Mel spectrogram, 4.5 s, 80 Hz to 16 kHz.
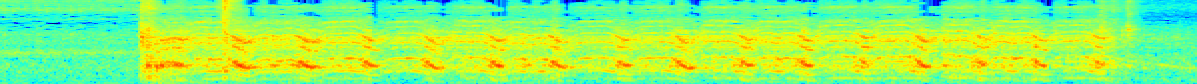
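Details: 2005 Ford F250: starter turns the engine over evenly at about four compressions a second for nearly four seconds but it never fires; cranks, won't start.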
